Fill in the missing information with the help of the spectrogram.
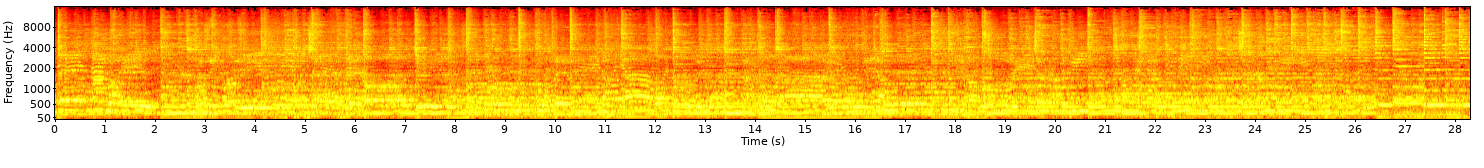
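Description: Live acoustic duo: two acoustic guitars strummed in a steady rhythm while male voices sing a song.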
